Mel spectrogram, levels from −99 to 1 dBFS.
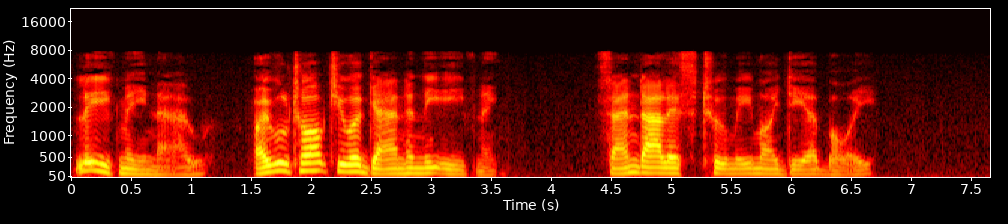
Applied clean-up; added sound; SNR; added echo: none; none; none; none.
